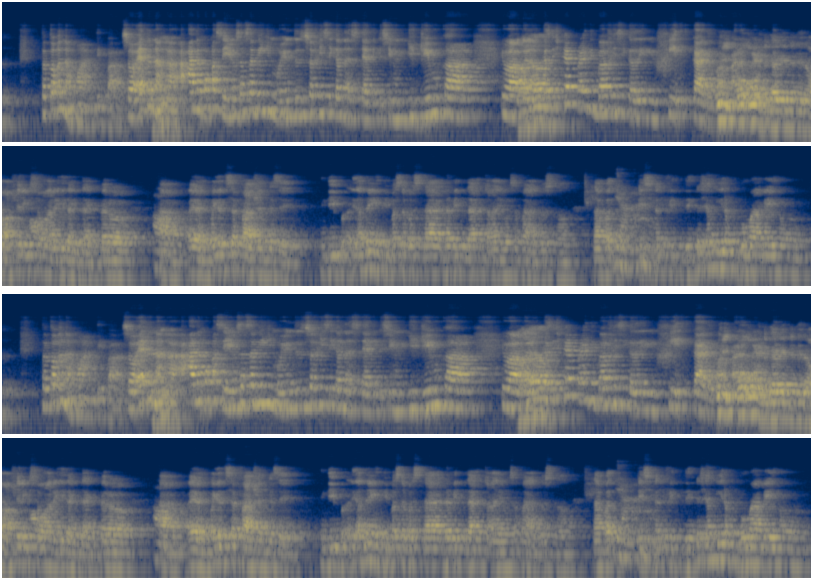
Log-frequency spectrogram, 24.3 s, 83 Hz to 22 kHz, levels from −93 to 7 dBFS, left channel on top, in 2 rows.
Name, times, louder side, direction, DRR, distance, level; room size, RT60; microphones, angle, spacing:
voice 1, 0.3-11.4 12.5-12.8 14.4-14.7 20.9-21.0 21.3-22.1, equal, 75° left, -2 dB, 0.5 m, -25 dB
voice 2, 7.7-8.2 10.7-14.0 14.5-16.5 16.9-20.6 21.0-21.3 21.7-24.1, equal, 20° right, -5 dB, 0.6 m, -27 dB
2.9 x 2.0 x 2.2 m, 1.2 s
head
